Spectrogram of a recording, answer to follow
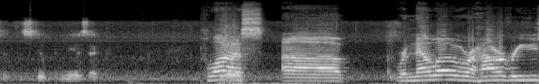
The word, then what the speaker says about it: Ranallo: Plus, Ranello, or however you say his name on SmackDown. Yeah. Mauro Ranallo.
